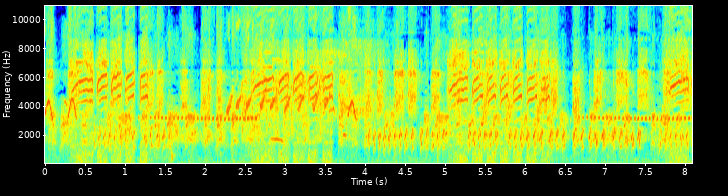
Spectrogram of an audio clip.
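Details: Trapping lure of excited bird chatter: layered high twitters, long steady whistles and rapid trills. The sound runs almost without pause.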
